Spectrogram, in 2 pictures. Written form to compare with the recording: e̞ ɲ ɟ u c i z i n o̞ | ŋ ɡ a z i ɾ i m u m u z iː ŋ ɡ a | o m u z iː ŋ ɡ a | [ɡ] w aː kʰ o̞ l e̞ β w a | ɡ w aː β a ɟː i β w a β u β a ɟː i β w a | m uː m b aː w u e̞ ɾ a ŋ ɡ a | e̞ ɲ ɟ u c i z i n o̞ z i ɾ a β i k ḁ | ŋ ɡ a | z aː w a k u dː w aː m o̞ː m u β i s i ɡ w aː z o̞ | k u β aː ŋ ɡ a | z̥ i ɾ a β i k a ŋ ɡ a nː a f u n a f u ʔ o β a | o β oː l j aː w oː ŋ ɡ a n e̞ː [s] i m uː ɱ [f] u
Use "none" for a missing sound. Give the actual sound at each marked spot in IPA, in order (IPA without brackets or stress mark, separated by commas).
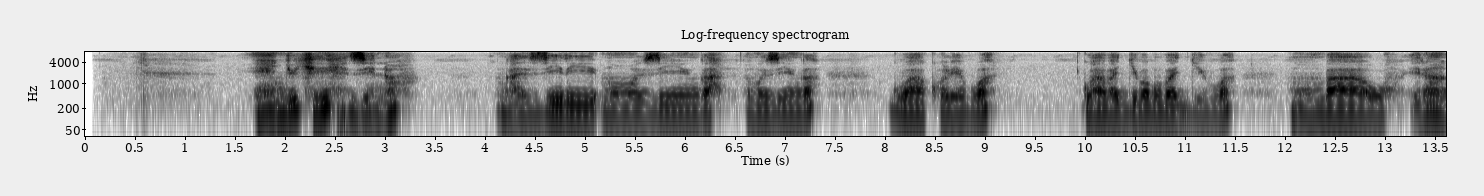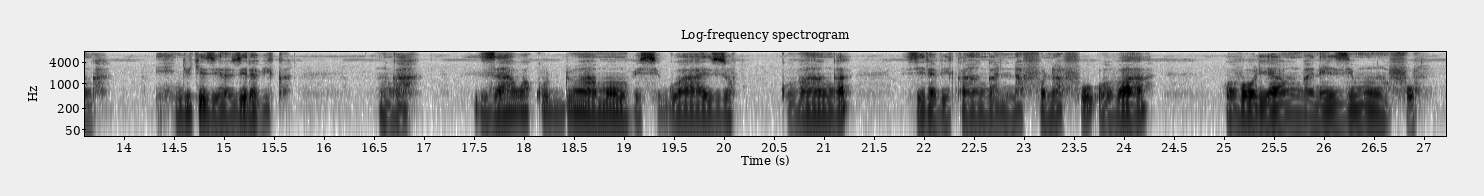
ɡ, z, f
